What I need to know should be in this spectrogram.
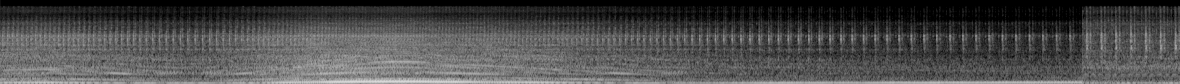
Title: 2011 Chevy Cruze LTZ Turbo engine ticking noise on top warranty inspection video clip #karcheckz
